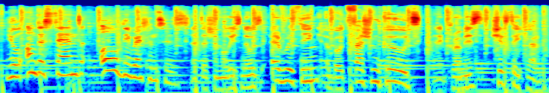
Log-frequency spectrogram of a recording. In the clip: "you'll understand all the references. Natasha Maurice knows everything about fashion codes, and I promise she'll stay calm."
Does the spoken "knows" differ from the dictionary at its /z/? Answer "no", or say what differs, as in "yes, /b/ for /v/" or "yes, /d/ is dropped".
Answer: no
